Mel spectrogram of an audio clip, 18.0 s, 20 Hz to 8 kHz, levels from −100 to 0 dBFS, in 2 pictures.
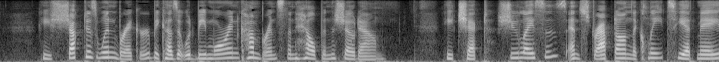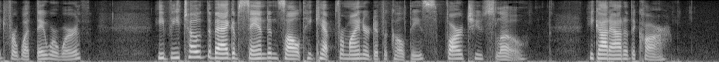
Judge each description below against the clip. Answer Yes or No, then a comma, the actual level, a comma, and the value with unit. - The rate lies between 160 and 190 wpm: Yes, average, 175 wpm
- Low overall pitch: No, high, 195 Hz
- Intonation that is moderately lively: Yes, average, 3.5 semitones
